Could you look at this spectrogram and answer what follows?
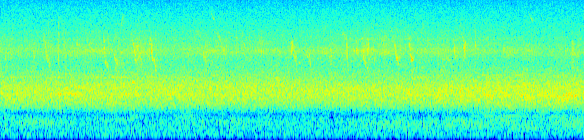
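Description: Birds giving many short, high chirps scattered through, over a steady, even rush of outdoor background noise.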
